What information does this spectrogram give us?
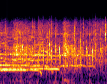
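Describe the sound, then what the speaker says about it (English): Roadside spectators at the Hastings Half marathon cheering and clapping for passing runners: a dense wash of crowd noise with applause and a few raised voices, fairly loud and steady throughout. "the Hastings public coming out in force to cheer the runners on"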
